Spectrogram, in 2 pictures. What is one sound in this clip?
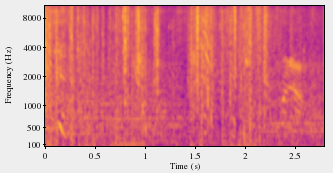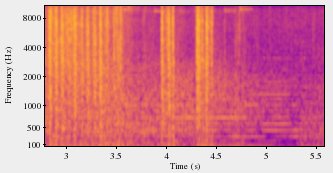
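Gunfire rattles in loud bursts.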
